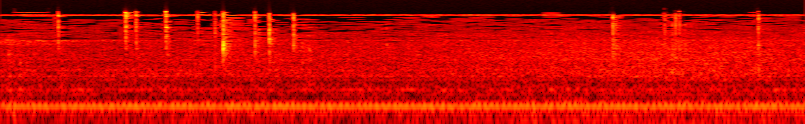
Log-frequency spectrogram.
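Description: Computer mouse clicking several times in short, irregular bursts over a steady background hum and hiss.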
